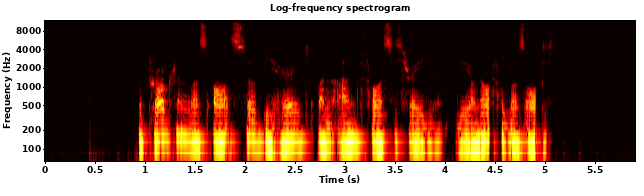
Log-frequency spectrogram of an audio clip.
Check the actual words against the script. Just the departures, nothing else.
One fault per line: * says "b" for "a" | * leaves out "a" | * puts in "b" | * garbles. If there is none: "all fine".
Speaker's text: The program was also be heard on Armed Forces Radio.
* garbles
